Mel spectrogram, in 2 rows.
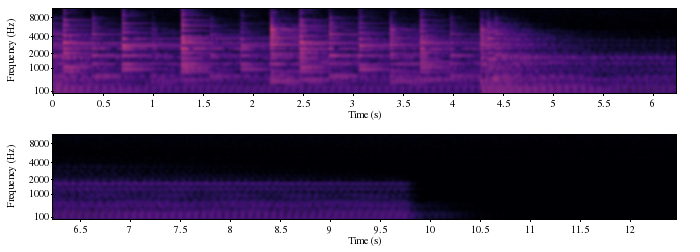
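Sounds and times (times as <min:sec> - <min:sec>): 
rack synthesizer piano sound: 0:00.0 - 0:09.8.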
